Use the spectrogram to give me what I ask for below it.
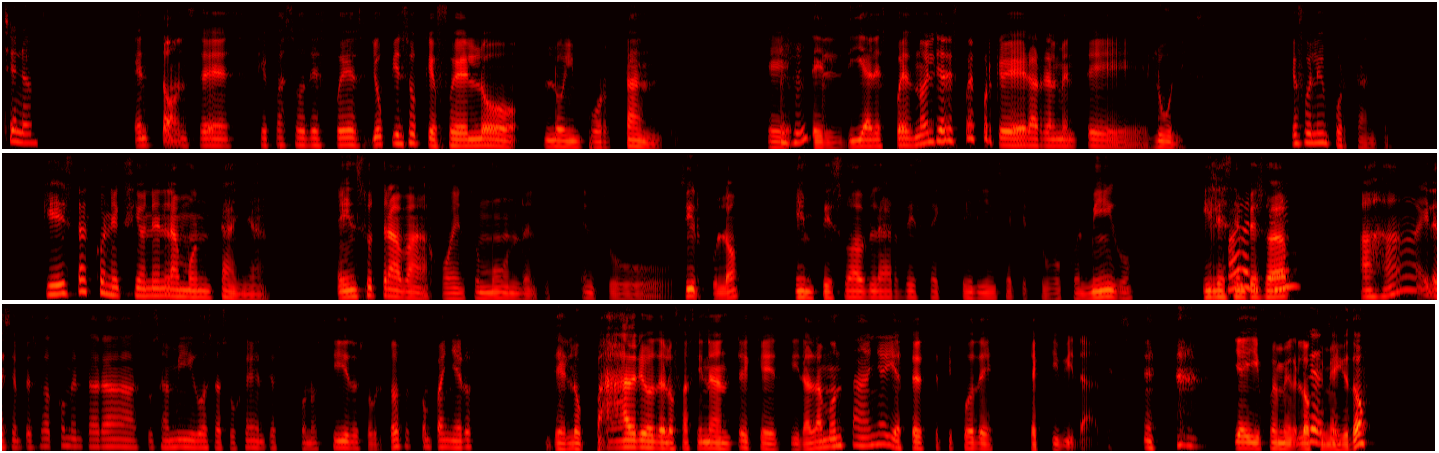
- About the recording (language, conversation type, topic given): Spanish, podcast, ¿Qué momento en la naturaleza te dio paz interior?
- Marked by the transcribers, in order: chuckle; unintelligible speech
